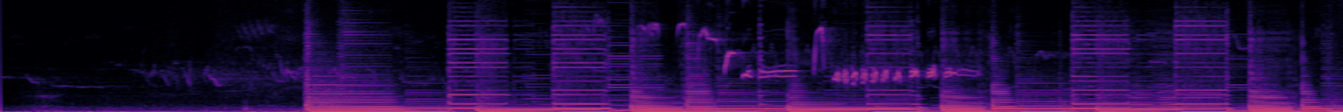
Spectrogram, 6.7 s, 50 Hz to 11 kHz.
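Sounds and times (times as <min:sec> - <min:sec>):
birds chirping and twittering: 0:00.0 - 0:06.7
loud rhythmic acoustic guitar piece: 0:01.2 - 0:06.7.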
